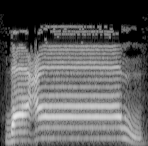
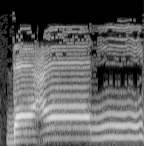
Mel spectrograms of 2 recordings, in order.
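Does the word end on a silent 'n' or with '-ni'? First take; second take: silent n; -ni. First: The word ends on a silent 'n'. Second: The word ends with a '-ni' sound. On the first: The reciter stops on this word. "هيقف بسكون النون" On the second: The reciter joins it to the next word. "لما توصل هيحط ياء"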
